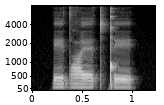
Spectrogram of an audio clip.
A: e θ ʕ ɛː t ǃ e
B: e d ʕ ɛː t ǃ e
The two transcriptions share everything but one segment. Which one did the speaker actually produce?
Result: B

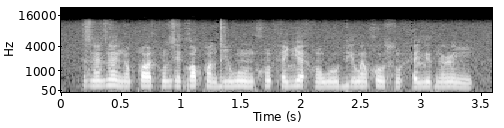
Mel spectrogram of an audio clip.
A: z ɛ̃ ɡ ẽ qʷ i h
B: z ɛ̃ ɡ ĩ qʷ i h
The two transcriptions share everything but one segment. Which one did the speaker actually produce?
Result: A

